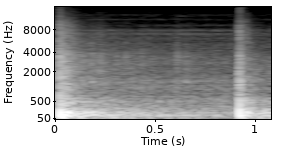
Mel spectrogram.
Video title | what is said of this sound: RAT ROD TRUCK - TRUCKING VLOG - FAMILY FRIENDLY - The Trucker John Show#118-8 31 2019 | That sounds empty.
